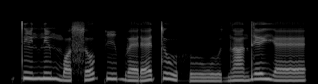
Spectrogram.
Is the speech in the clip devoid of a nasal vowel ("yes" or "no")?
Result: no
